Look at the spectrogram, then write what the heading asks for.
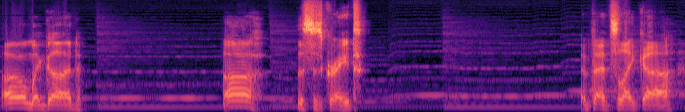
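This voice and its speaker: A man streaming a visual novel playthrough, reading and reacting in a theatrical storytelling way. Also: medium pitch. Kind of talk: visual novel playthrough with read-aloud narration and chat reactions. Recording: music behind the voice. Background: music.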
